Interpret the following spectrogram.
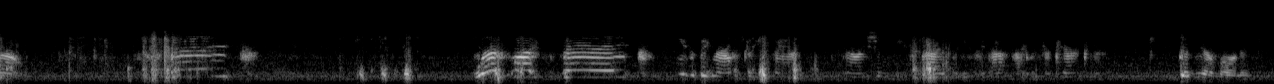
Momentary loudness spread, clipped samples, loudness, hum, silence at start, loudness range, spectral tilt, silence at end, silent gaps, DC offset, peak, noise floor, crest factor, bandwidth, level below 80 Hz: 22 LU; under 0.1%; -29 LUFS; none; 0 s; 10 LU; -7.5 dB/octave; 0.25 s; none; under 0.1%; -8 dBFS; -56 dBFS; 22 dB; 5 kHz; -74 dBFS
